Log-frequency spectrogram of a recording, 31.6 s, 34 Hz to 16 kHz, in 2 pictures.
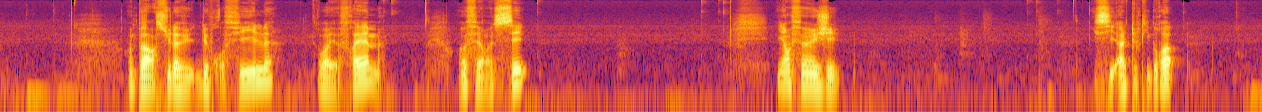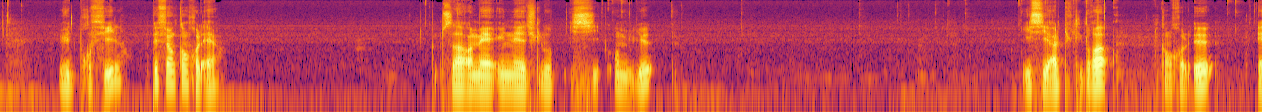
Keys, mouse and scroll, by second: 0.5 KP_3, 1.6-2.3 shift+scroll up 7, 2.3 Tab, 2.7-3.1 ctrl+scroll down 2, 3.1 scroll up 1, 3.3 z, 3.9 ctrl+scroll down 1, 4.7 right click, 5.0 c, 9.7 g, 12.9 z, 13.1 alt+right click, 14.4 scroll down 3, 14.7-15.9 middle drag, 15.9 KP_3, 17.6 ctrl+b, 23.5 z, 24.0 Tab, 24.7 scroll down 2, 24.9-26.6 middle drag, 26.6-26.9 scroll up 3, 26.9 Tab, 27.3-28.4 middle drag, 28.4 alt+right click, 29.1 alt+right click, 30.3 ctrl+e.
